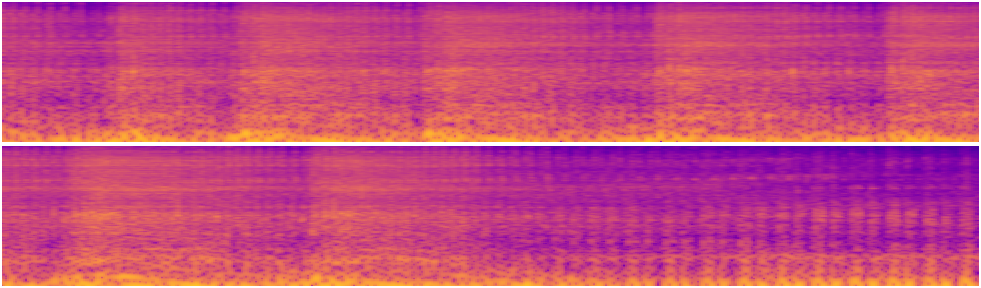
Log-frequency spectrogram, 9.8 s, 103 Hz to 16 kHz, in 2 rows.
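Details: Kawasaki EX500 motorcycle engine at idle: rapid dry ticking/clattering over the low exhaust rumble; valve clearance adjustment didn't help, cause still undetermined.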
